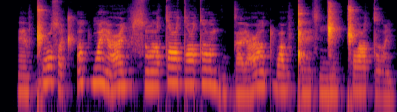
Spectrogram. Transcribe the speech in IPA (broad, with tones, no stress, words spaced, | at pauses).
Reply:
ɛ̃˨vɡ͡ǁo˦sˤʊ˨t͡ʃʼɔ̃˦tˤ bẽ˦˨ʕi˧v sɔ̃˧ʊ̯tˤu˦ dˤi˦tˤɛ̃˦bu˨ ɡa˨ɪ̯ʕɔ̃˦tˤbo˧v ǃɛ̃˨s ŋ͡ǁɪ˨ǁɔ˧ɪ̯tˤĩ˨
